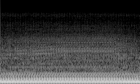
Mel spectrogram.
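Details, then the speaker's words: Vintage Realistic STA-235 stereo receiver driven into hard clipping while checked on an oscilloscope: loud steady buzzy low tone with harsh edge, amplifier overpowering and distorting the speaker. "if we turn it down a bit you can hear the speaker is overpowered right about right that's sheesh you can really hard clip this thing look look at that waveform"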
